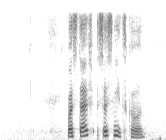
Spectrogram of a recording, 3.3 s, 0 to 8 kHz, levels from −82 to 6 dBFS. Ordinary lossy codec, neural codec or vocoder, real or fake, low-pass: MP3, 64 kbps; none; real; 7.2 kHz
